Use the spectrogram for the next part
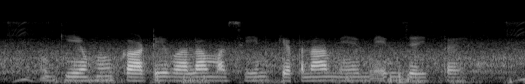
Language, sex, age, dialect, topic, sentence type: Magahi, female, 60-100, Central/Standard, agriculture, question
